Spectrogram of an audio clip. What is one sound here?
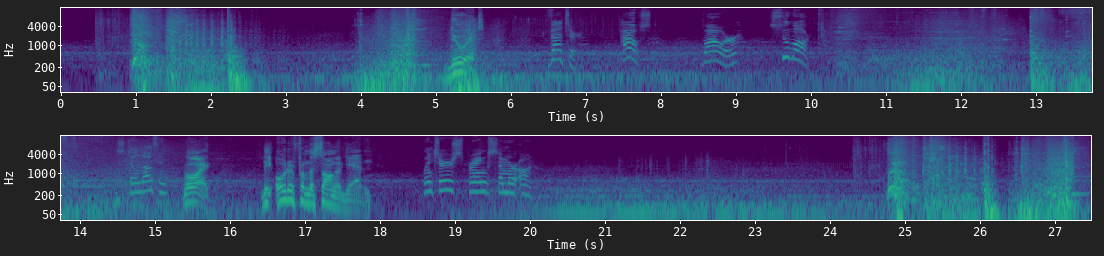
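An axe whooshes through the air and strikes with a heavy thud.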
